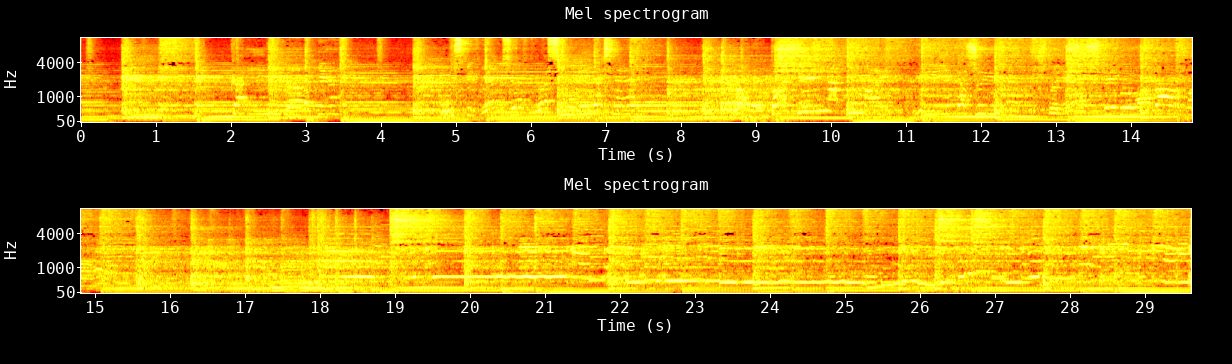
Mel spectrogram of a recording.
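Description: Live rock band playing loud: electric guitars through Marshall amplifiers over bass and drum kit, with a held melody line in the second half.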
